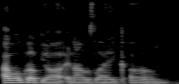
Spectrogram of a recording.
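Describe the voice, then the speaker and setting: Woman in her twenties, slightly low voice, casual vlogger who talks fast and rambles with lots of fillers. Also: level tone. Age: 20s. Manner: fast rambling talk, stumbles over words; many "like" fillers. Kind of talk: casual chat to camera.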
